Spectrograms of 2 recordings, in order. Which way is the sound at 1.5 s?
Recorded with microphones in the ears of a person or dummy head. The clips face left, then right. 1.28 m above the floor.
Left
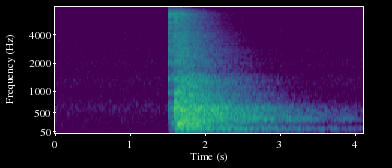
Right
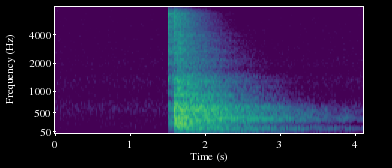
55° right (ahead or behind).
